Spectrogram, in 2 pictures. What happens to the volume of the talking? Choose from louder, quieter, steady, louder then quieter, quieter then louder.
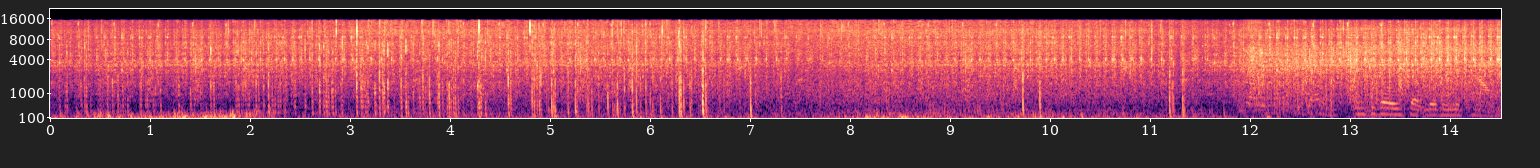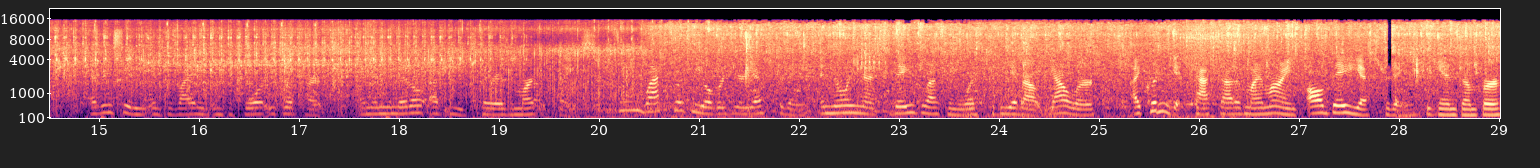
louder.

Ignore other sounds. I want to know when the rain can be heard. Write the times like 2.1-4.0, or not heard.
0.0-28.9.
